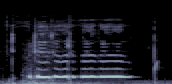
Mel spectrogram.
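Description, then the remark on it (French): A voice imitates the bubbly sound effect often used in science-fiction films when they show a scientific base: a sustained pitched hum broken by soft popping plops, ending with a short gurgle, fairly loud, with no words spoken. “Et là, il y a ce bruitage euh, où il y a à moitié des bruits de bulles.”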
